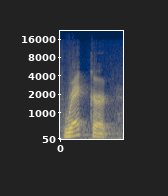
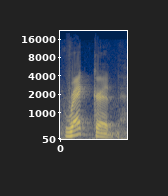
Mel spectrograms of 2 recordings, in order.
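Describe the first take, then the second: Both takes have the same delivery.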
